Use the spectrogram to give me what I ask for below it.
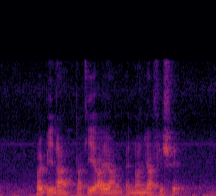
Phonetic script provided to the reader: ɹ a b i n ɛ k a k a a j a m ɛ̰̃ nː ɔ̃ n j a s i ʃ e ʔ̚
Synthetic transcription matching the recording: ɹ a b i n a k a k i a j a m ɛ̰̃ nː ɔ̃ n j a f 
